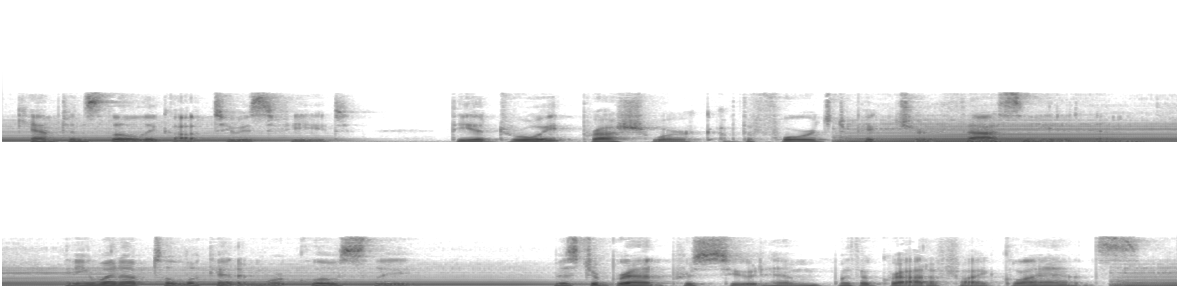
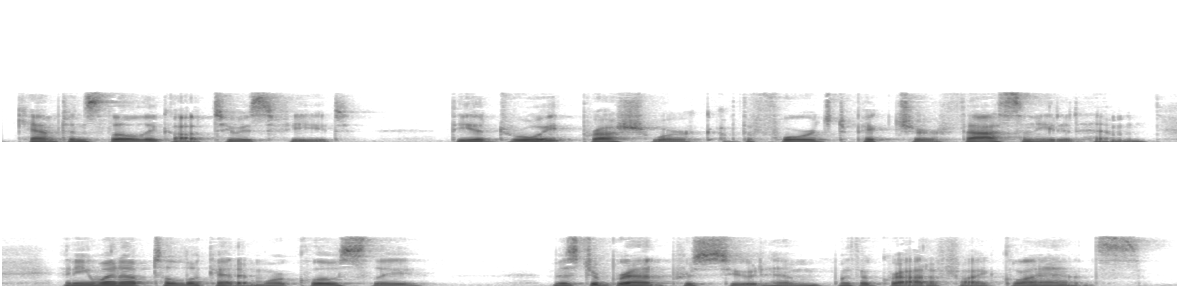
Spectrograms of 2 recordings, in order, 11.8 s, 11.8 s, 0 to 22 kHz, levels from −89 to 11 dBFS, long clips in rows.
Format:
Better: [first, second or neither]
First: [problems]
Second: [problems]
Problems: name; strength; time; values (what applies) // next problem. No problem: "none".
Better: second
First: background sound (Bowed string instrument); 6 dB below the speech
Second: none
